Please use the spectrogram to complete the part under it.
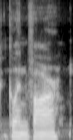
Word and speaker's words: Glen Mhor: Now, Glen Mhor is spelt Glen, obviously, but M-H-O-R, or you can say it Glen Var, or even just some people call it Glen Mhor.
